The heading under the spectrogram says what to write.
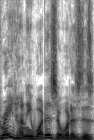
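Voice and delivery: ordinary talk

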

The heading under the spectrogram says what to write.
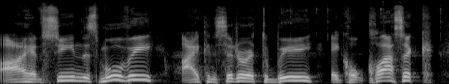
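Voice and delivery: gruff character voice. Imagining Bernie reviewing a movie: gruff Bernie voice. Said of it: "Bernie's a little more gruff".

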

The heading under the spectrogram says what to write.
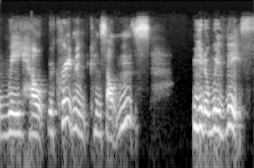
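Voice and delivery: plain

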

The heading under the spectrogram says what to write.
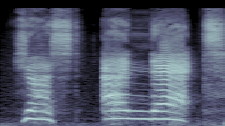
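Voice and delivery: very high, very loud, desperate scream. Voicing a wounded, blinded enemy who gets up wobbling: screaming out. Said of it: "he screams out".

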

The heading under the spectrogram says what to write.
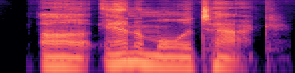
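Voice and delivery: plain

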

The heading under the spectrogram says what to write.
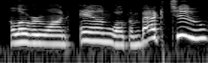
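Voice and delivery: radio-host style broadcast announcer voice. Showing how they open their intro, in an announcer voice. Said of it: "I know I have an announcer voice".

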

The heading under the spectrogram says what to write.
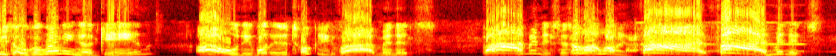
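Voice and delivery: high, loud, frantic car salesman ad shout. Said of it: "Sounds like [name]".

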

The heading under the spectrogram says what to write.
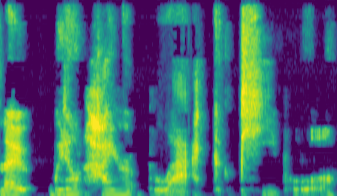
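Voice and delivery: hushed, imitated whispering voice. Retelling a character's line about a recruiter: imitating a whisper. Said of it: "she's whispering to her".

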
